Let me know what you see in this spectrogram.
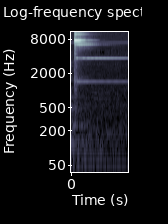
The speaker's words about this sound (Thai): ตึกตึกตึกมันจะอยู่แค่นั้น เหมือนเคาะระฆังเนี่ย มันจะอยู่แค่นี้ใช่ไหม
